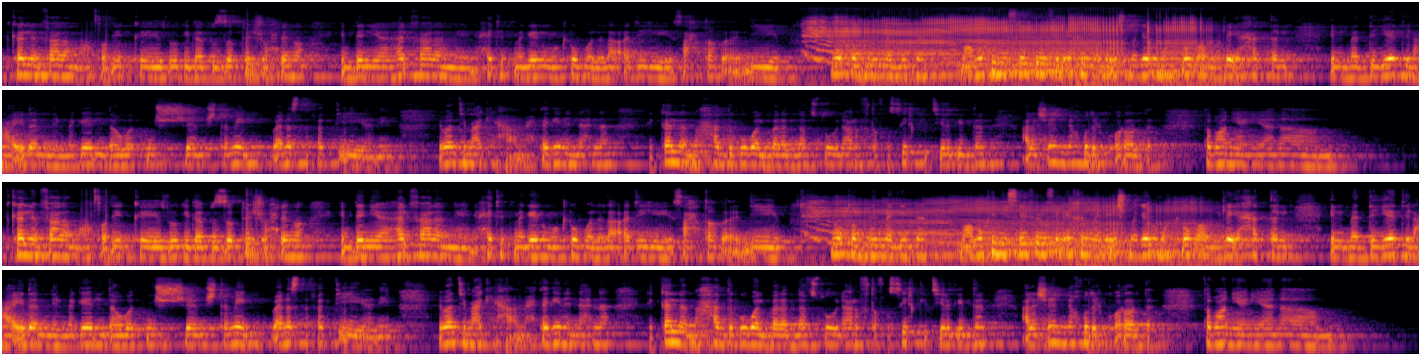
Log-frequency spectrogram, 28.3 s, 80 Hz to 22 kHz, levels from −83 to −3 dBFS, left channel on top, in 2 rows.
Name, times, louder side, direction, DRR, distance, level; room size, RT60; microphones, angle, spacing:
voice 1, 0.1-17.1 17.5-20.5 20.8-22.8 23.0-27.5, right 2 dB, 70° right, 4 dB, 1.9 m, -25 dB
Squeak, 7.8-12.4, left 3 dB, 35° left, 1.0 m, -29 dB
23.5 x 13.0 x 8.4 m, 1.3 s
head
